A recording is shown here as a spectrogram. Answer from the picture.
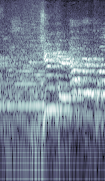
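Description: A drawn-out, gliding voice over a gymnasium's loudspeakers, stretched and echoing like a player introduction.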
